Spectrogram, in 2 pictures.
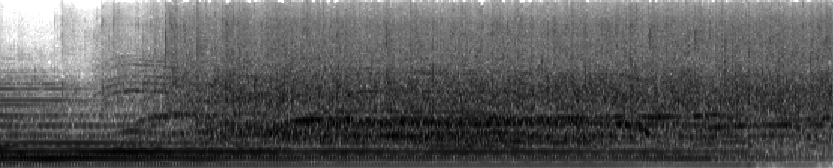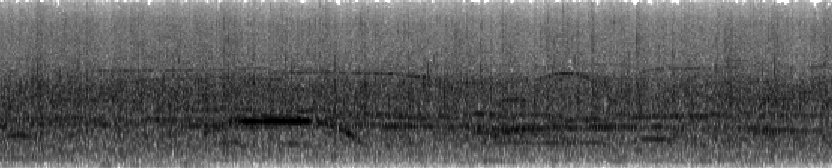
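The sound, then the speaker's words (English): A sustained musical chord fades out as a crowd breaks into loud, steady applause, with scattered whoops and cheers rising above the clapping for several seconds. “You must be one of the sweetest crowds ever.”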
